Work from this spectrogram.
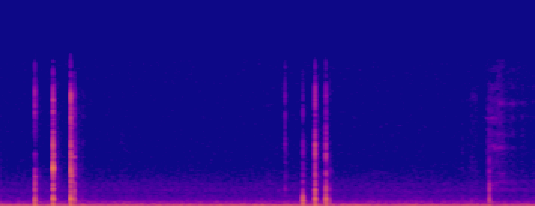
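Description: Long nails tap along a hollow green Pringles composite cardboard can held horizontally in both hands. Seven short, dry clicks come in two quick bursts of three and one faint tap near the end, each dying away almost at once. A steady low rumble sits underneath throughout.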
